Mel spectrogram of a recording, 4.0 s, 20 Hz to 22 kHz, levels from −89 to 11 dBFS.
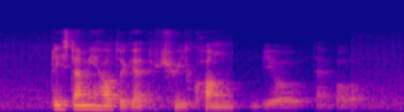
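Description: From 2.34 s to 3.52 s the speech abruptly turns roomy and hollow, thinner in the bass and about 10 dB quieter, with faint room noise underneath. This is likely a switch to a distant microphone. Unlike added reverb, it jumps in and out instantly.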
